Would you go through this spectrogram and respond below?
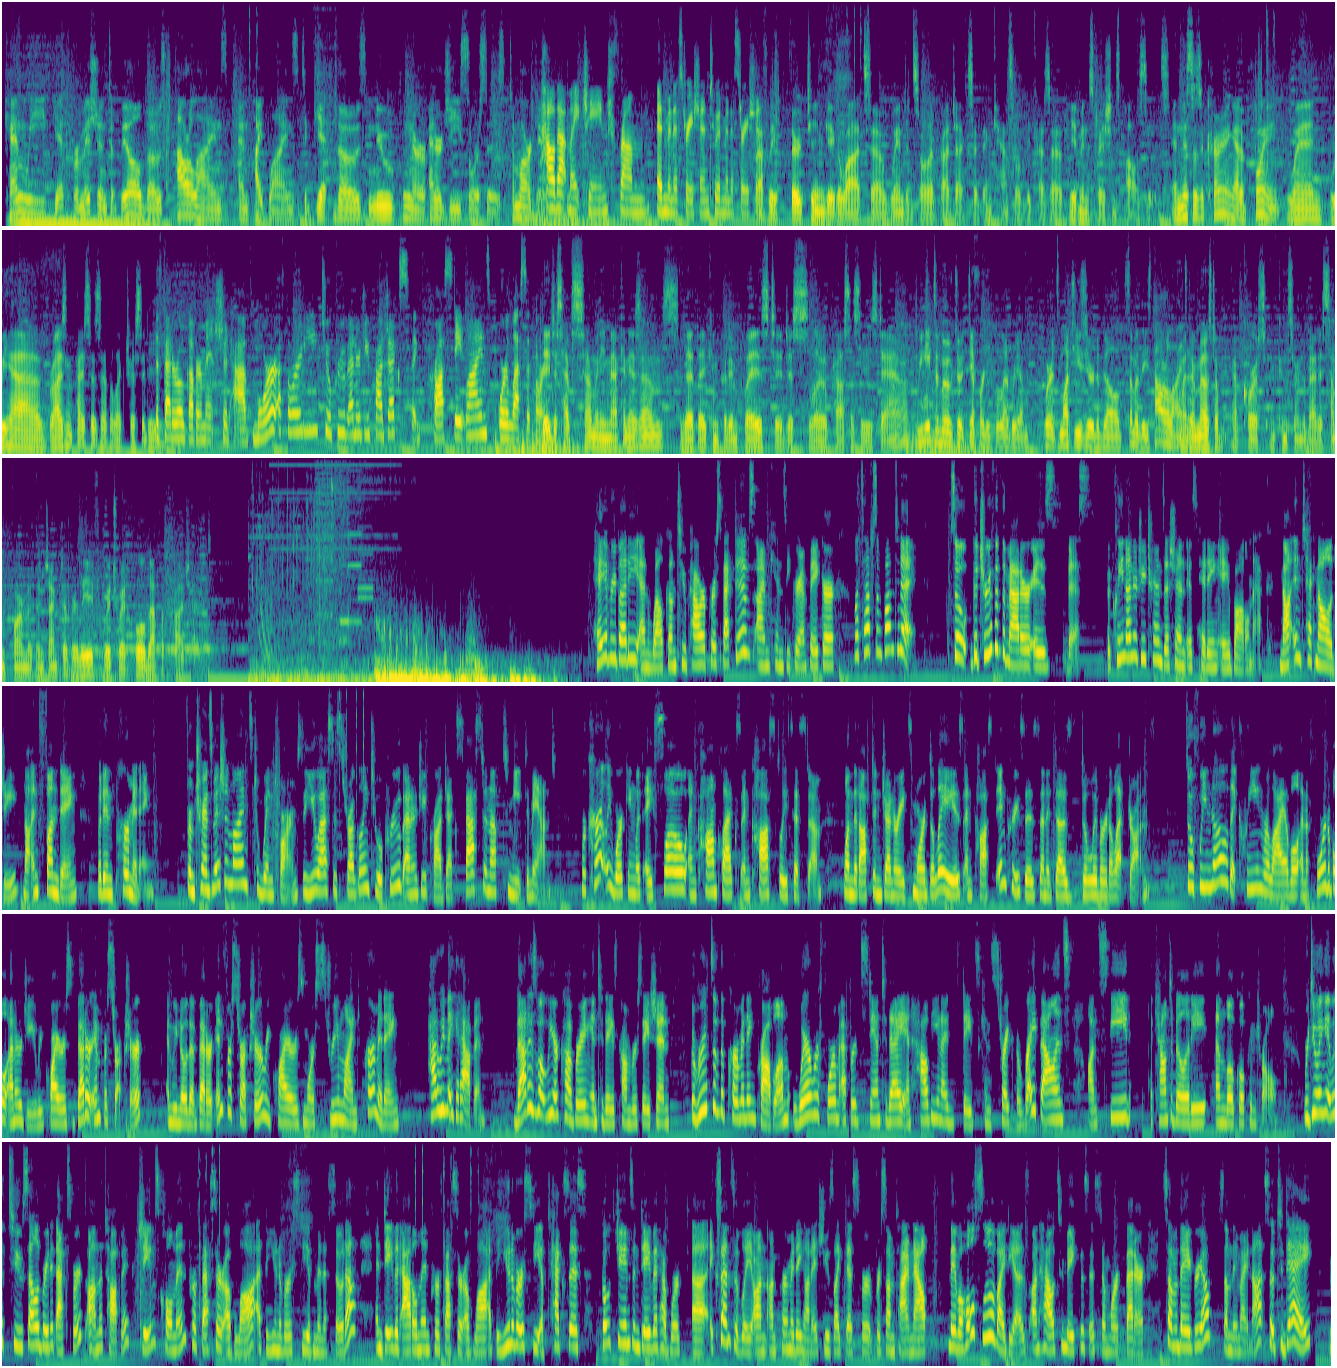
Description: An energy permitting showdown: Two experts debate how fast is too fast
